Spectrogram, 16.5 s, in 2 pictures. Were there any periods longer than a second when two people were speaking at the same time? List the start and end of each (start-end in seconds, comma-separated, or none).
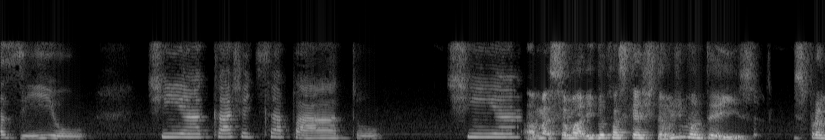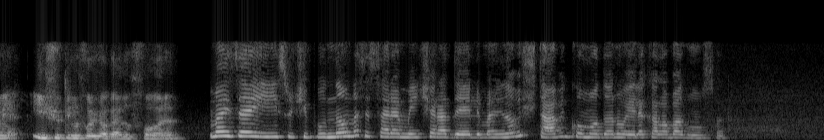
none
